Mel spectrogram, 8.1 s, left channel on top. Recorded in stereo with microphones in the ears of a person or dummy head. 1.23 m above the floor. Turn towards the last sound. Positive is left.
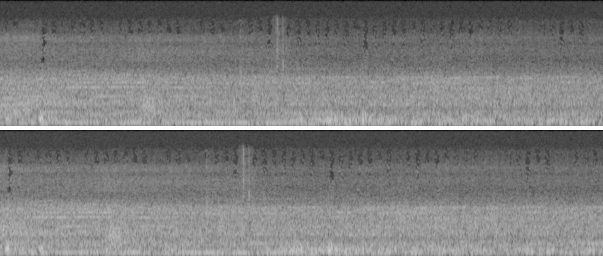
No sound to turn to.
